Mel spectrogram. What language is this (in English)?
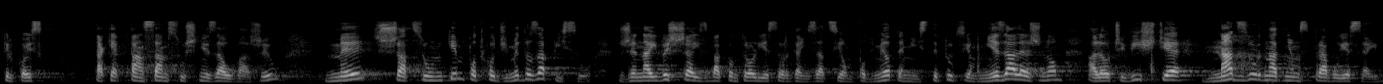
Polish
